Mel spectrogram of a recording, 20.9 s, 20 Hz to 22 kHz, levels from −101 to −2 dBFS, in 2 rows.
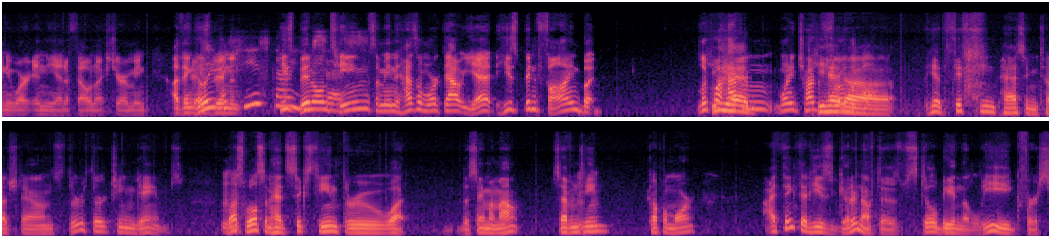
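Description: No technical faults are audible.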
